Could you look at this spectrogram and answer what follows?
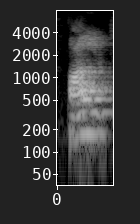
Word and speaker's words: Palk: L silent होने के कारण इसको कई बार हम पाक की खाड़ी भी कह देते हैं। वैसे देखा जाए तो ये PALK, पाक की खाड़ी के नाम से है, लेकिन पाक की खाड़ी कहते हैं।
